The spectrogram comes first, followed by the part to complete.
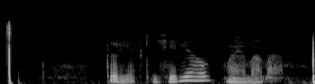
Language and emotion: Russian, neutral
